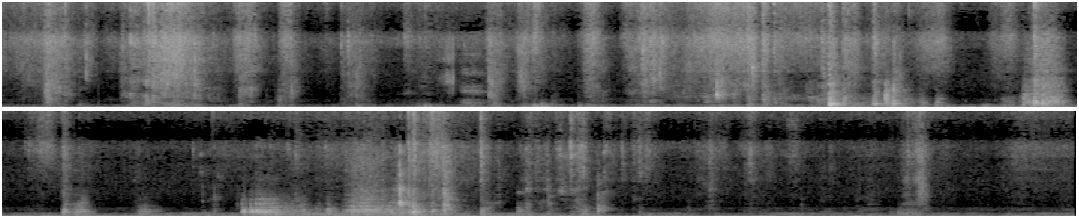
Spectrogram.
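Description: Plastic-foam wrapping rustling and crinkling as an AV receiver is unwrapped and handled, with scattered knocks and taps; the sharpest knock comes about eight seconds in. A steady low hum runs underneath.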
